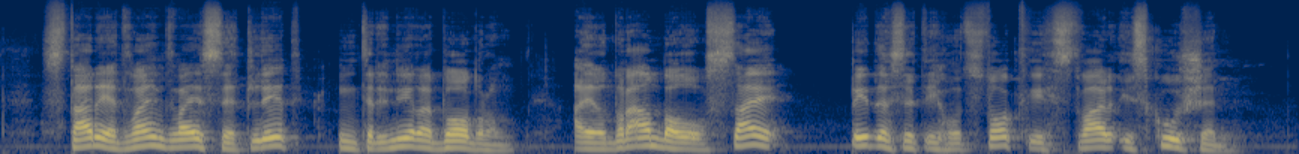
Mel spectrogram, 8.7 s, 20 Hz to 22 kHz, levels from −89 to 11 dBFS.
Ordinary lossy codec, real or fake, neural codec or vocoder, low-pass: none; fake; codec, 44.1 kHz, 3.4 kbps, Pupu-Codec; none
